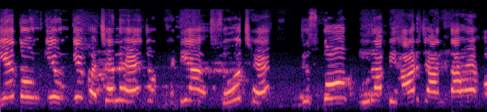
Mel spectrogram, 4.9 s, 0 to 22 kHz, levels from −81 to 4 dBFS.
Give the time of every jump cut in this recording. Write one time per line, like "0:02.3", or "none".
none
